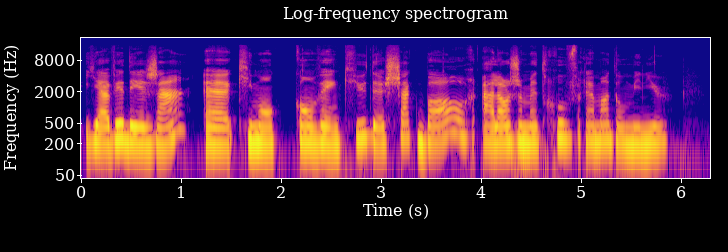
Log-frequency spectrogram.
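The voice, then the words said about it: Non-Québécois accent in French. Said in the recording (French): “votre public va entendre mon accent, puis ils vont peut-être dire que je suis pas québécoise”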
